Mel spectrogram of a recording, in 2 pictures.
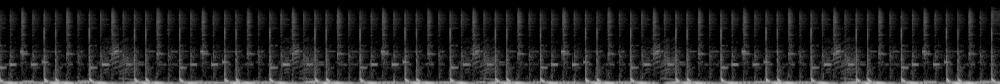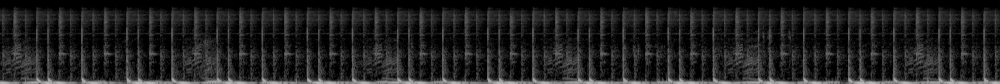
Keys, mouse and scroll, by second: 0.7 Down, 0.9 Down, 3.6 click, 5.6 click, 10.1 click, 11.3 Return.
